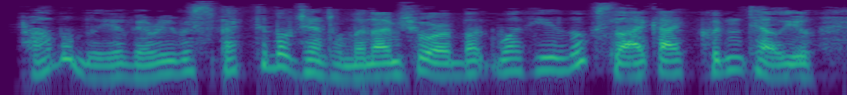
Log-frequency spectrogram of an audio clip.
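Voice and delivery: a jittery tavern keeper babbling to appease a dangerous guest; nervous innkeeper. Acted.

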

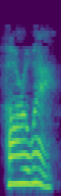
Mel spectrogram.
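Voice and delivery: muffled against a chest. Acted. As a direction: speak with face pressed into chest. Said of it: "Gally's voice was muffled in his chest".

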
